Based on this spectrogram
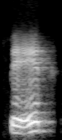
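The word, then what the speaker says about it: בית: Esta palabra es beet. Ajá. Beet, ¿verdad? Con acento en la et. Beet. Beet, recuérdense que cuando no llevan el acento ortográfico milel, que es esa L invertida, entonces es milra. Es decir, no se escribe, pero la sílaba tónica siempre es la última.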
